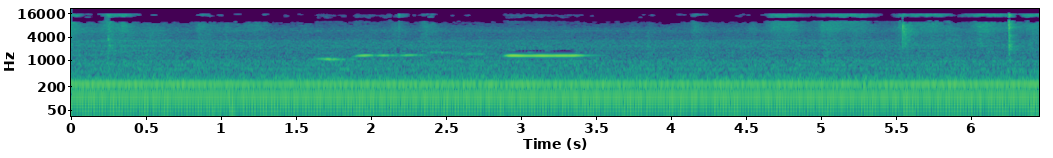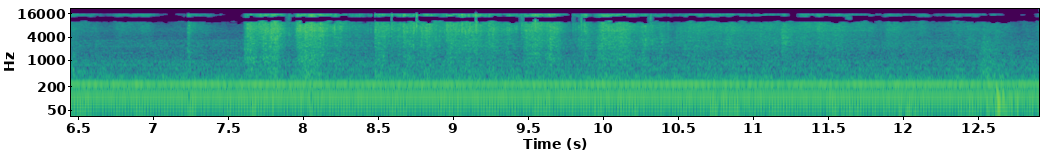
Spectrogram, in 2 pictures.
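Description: A steady low hum runs throughout, with a faint sizzle from sandwiches frying in a covered pan that grows brighter between about eight and ten seconds in. Two short high beeps sound about two and three seconds in.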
